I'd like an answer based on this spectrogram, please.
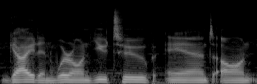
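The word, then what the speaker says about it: Gaiden: about video games uh giden is spelled g a Deen gaming Guiden we're on YouTube and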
